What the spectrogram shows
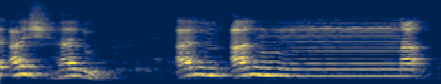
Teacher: नून मुशद्दद है, इसमें गुन्ना करें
